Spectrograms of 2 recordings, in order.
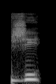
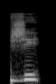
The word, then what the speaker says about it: J'ai: But since we have two vowels, the first one is eliminated and an apostrophe is added, and we say, J'ai. J'ai.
